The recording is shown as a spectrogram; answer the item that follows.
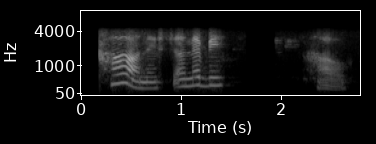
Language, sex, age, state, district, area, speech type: Odia, female, 60+, Odisha, Gajapati, rural, conversation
